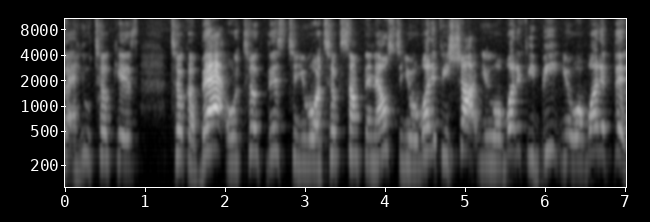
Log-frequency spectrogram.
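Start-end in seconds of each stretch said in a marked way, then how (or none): none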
